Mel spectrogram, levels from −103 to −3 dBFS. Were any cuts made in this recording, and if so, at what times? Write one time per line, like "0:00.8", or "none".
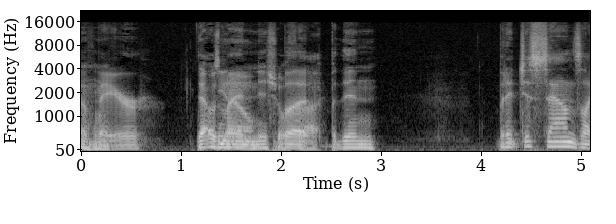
none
